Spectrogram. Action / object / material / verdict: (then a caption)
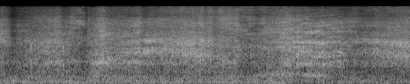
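scrape / polystyrene foam cup / polystyrene foam / none. A white, empty-looking styrofoam drinking cup is held in both hands while its hollow side is rubbed and scratched with long manicured nails. The result is a steady, bright, hissy scraping that runs throughout, with almost no low end.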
